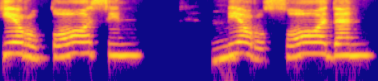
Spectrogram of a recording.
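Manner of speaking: किरतौसिन with a heavy, full-mouthed ra, drawn out slowly; slow Quranic recitation of किरतौसिन, मिरसौदन. Shown as a demonstration. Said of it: "आप पढ़ेंगे किरतौसिन". (भारी रा के साथ धीरे किरतौसिन)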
